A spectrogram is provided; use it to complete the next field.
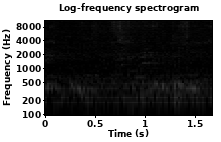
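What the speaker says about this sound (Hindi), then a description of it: "ये रामपुरी कबूतर है" A Rampuri pigeon coos softly in a low, rounded murmur, its faint calls rising and falling in two or three gentle swells over a steady quiet background.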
